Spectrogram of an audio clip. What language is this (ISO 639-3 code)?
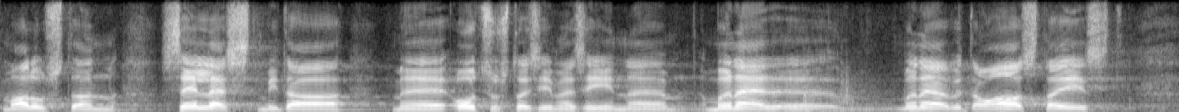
est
